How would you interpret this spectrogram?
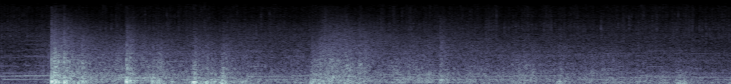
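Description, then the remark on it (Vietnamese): Steady rain falls in a dense, continuous hiss, broken by several loud, sharp thunder cracks and deep rolling rumbles. No one speaks. “Trời mưa suốt cả ngày, y tá Vân ngồi một mình trong phòng khám.”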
